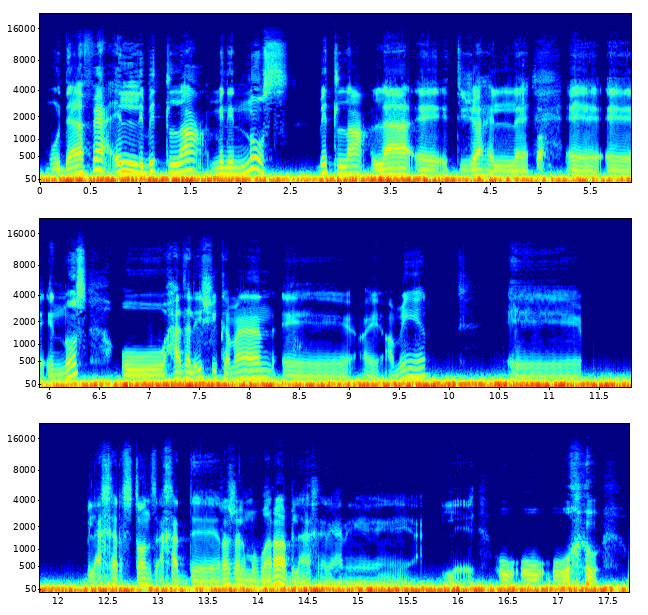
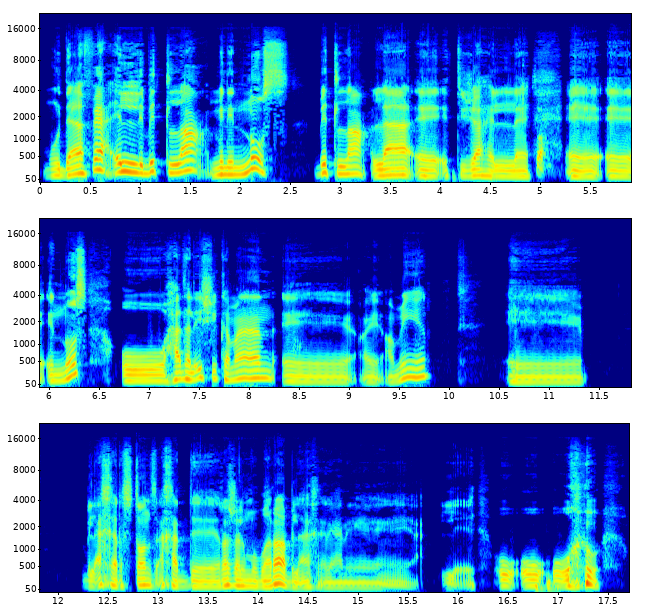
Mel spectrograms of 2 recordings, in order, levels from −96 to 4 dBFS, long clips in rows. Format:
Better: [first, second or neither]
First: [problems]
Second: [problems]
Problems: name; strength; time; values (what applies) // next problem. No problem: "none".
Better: second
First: low rumble; noticeable; throughout; 15 dB below the speech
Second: none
